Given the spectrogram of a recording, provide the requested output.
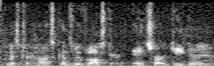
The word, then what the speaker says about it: Giger: Hoskins we've lost HR Giger G there not pronounced gger I think I think I think told me it's Giger who did you did yes it is it is Giger And The Fool on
